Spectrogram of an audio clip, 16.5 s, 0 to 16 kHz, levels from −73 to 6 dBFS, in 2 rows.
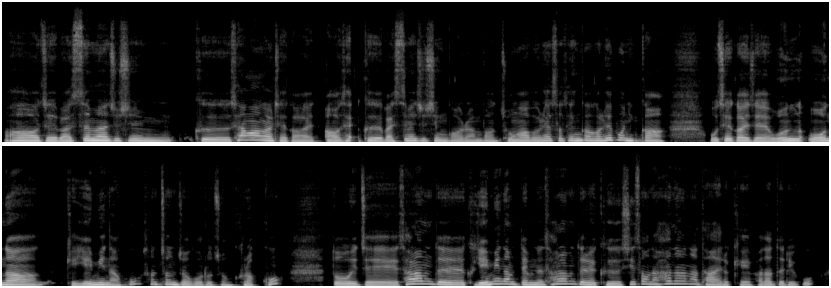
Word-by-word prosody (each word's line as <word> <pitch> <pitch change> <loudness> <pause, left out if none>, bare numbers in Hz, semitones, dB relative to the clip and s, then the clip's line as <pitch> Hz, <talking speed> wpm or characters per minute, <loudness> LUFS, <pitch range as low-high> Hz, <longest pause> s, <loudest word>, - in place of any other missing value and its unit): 아 200 -1 +4
이제 180 -1 +2
말씀해 220 +7 +6
주신 190 -3 0 0.2
그 175 -2 +1
상황을 260 0 +2
제가 160 -5 -3
어 160 -2 0
생 205 +4 -2
그 175 -3 +1
말씀해 155 +7 0
주신 190 -2 -2
거를 165 -1 -4
한번 170 -1 -4
종합을 185 +2 -1
해서 215 -1 -2
생각을 225 +1 +1
해 265 - +2
보니까 205 - -1 0.4
어 180 - -2
제가 190 -1 +2
이제 170 -1 0
워 180 +6 +4
워낙 195 +1 +4 0.3
이렇게 165 -2 -4
예민하고 195 - +1
선천적으로 220 - -3
좀 155 0 -7
그렇고 170 - -6 0.5
또 185 -2 +1
이제 160 -1 -1
사람들 255 - +1
그 200 -1 -7
예민함 260 +3 +3
때문에 205 -3 0
사람들 255 -3 -2
그 175 -4 -2
시선을 260 +5 -5
하나하나 300 0 -6
다 205 -5 -2
이렇게 175 -1 -6
받아들이고 170 - -6
195 Hz, 345 characters per minute, -21 LUFS, 170-225 Hz, 0.5 s, 말씀해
